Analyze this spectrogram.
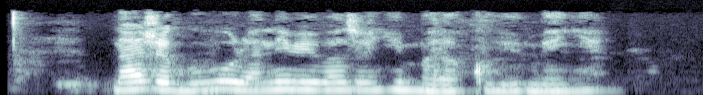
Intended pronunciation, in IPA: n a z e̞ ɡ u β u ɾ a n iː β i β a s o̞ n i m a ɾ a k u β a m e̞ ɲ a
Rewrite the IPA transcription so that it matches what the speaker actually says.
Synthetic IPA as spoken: n a ʒ e̞ ɡ u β u ɾ a n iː β i β a z o̞ ɲ i m a ɾ a k u β i m e̞ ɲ a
